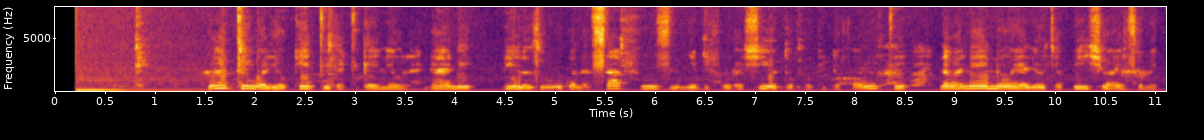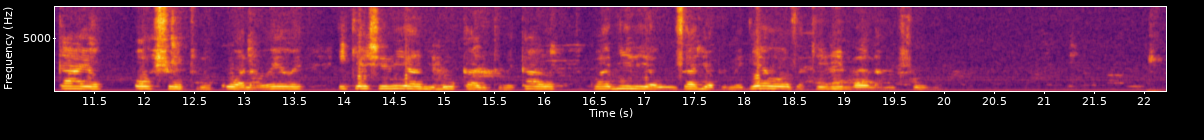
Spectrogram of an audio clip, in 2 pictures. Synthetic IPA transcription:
watuwaliɔkɛtikati̥kaɛnɛɔlandani | lilɔzuŋɡukwanasafuzɛɲɛvifuŋɡaʃiɔtɔfautitɔfautinamanɛnɔjalijɔt͡ʃapiʃwajasɔmɛkajɔ | ɔʃɔtunakuwanawɛwɛ | ikiaʃiɾianiɗukalitumɛkajɔ | kwaːʄilijauːzaʄiwapɛmbɛʄɛɔzakilimɔnamifuɡɔ

